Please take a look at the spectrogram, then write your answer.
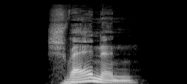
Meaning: dative plural of Schwan
- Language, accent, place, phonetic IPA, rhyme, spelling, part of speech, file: German, Germany, Berlin, [ˈʃvɛːnən], -ɛːnən, Schwänen, noun, De-Schwänen.ogg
